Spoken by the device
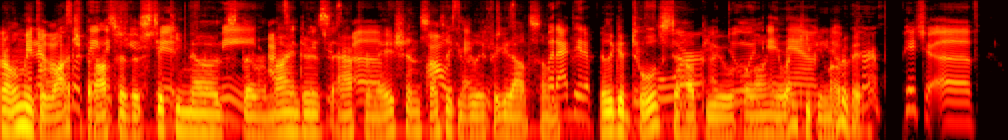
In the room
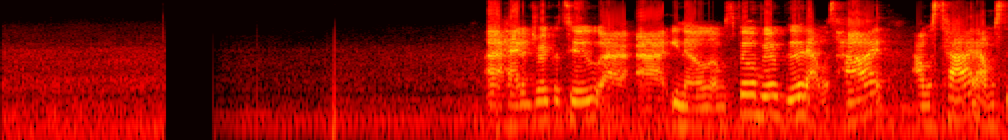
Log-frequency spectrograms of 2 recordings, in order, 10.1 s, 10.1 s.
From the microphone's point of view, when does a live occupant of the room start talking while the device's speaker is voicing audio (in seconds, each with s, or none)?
4.8 s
